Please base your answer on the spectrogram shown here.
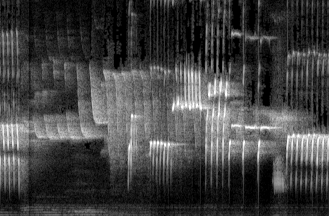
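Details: About three-year-old white canary in full song, with rapid high trills, sliding whistled notes and quick repeated chips forming long rolling phrases, some tours fast and sharp, others smoother and buzzy.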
